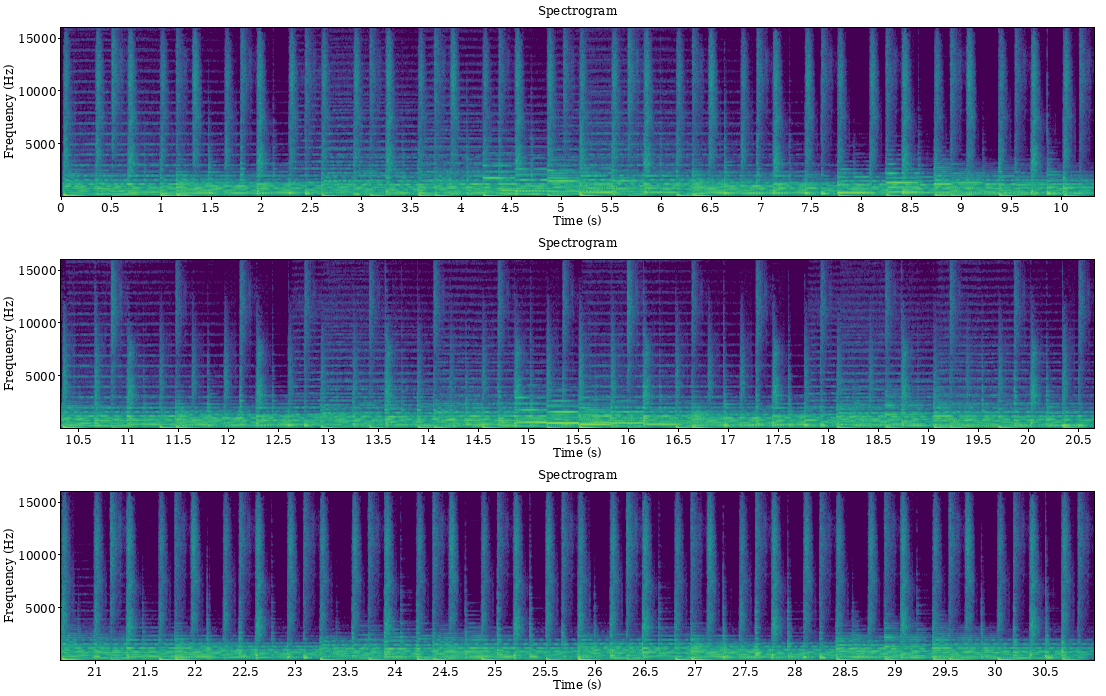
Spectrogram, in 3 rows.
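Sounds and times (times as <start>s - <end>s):
simple positive music loop: 0.0s - 30.9s.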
